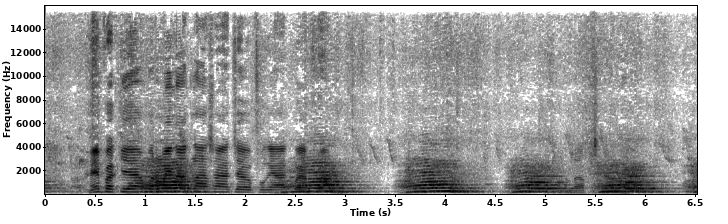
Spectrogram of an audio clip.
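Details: Massive cattle weighing more than a ton, on the move out of its pen: a run of loud deep moos in rich harmonic bands, each lasting about a second, with short pauses between.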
